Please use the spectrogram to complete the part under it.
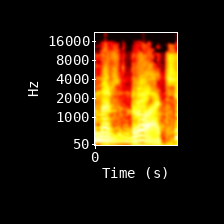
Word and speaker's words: Max Roach: Max Roach. – Eso, sí. – Lo dije bien, lo dije Max Roach, como digo siempre.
